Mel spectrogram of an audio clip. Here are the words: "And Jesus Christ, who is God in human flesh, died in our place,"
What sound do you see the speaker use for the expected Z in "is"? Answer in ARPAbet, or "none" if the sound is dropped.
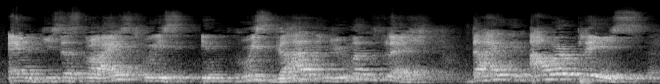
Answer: S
